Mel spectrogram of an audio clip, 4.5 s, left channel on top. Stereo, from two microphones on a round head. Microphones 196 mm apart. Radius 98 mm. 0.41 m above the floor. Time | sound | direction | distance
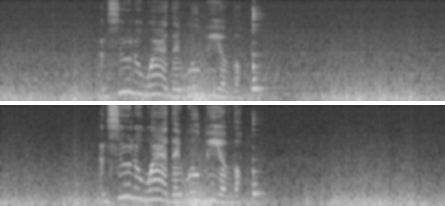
1.0 | a woman speaking | 30° right (ahead or behind) | ?
2.5 | a bell | 55° left (ahead or behind) | ?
